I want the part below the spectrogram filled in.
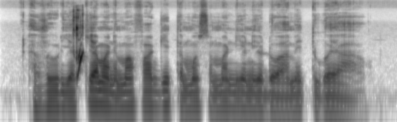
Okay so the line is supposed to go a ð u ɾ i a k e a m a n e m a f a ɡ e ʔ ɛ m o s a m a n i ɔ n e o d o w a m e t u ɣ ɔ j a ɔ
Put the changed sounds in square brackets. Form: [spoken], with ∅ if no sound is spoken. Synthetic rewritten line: a ð u ɾ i a k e a m a n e m a f a ɡ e [t] ɛ m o s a m a n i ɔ n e o d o w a m e t u ɣ ɔ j a ɔ

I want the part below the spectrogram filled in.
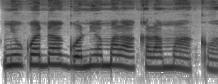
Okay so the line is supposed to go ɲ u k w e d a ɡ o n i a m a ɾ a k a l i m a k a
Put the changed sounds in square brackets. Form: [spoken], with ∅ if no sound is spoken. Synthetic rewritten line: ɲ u k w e d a ɡ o n i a m a [l] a k a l [a] m a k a

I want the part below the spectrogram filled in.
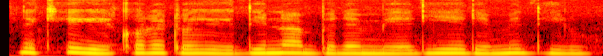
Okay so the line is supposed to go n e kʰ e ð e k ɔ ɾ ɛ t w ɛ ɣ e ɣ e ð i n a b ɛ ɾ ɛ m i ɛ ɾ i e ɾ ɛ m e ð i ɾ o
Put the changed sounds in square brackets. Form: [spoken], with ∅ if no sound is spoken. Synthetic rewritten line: n e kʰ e [ɣ] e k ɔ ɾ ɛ t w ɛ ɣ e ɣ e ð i n a b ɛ ɾ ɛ m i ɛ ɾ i e ɾ [e] m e ð i ɾ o

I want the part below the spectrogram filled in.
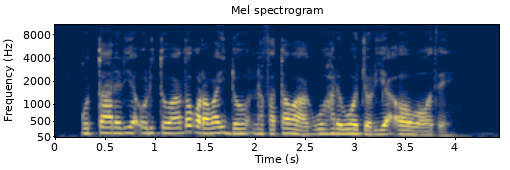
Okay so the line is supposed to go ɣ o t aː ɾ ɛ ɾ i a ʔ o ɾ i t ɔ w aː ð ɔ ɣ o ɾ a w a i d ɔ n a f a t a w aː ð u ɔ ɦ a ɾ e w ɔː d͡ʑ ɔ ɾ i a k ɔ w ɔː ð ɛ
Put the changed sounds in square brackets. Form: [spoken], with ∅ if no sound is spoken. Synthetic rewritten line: ɣ o t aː ɾ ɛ ɾ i a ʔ o ɾ i t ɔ w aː ð ɔ ɣ [ɔ] ɾ a w a i d ɔ n a f a t a w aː [ɣ] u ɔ ɦ a ɾ e w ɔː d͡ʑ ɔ ɾ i a [ʔ] ɔ w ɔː ð ɛ

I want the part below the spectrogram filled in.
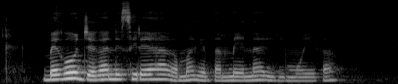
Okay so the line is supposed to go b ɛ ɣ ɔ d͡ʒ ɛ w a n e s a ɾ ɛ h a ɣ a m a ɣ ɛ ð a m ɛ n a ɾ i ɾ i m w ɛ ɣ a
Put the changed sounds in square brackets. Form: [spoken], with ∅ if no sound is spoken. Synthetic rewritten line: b ɛ ɣ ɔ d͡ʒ ɛ [ɣ] a n e s [i] ɾ ɛ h a ɣ a m a ɣ ɛ ð a m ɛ n a ɾ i ɾ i m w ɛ ɣ a

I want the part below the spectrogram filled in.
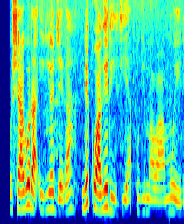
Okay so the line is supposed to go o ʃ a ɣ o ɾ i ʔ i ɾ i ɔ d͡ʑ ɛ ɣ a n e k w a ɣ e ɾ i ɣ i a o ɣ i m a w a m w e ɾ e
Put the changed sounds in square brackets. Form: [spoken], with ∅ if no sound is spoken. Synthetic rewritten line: o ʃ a ɣ o ɾ [a] ʔ i ɾ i ɔ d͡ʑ ɛ ɣ a n e k w a ɣ e ɾ i [ð] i a o ɣ i m a w a m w e ɾ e

